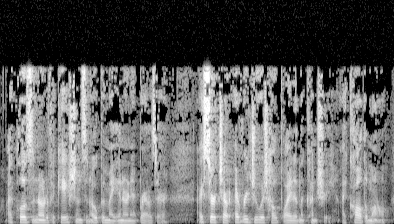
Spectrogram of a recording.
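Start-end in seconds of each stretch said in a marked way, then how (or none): none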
